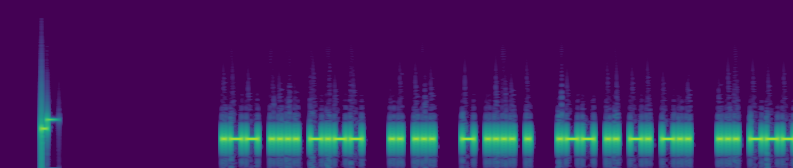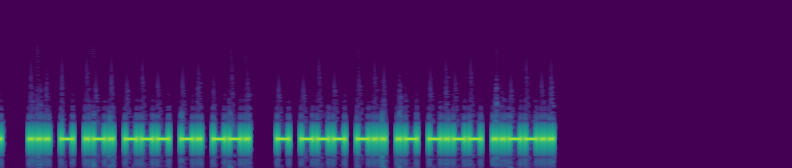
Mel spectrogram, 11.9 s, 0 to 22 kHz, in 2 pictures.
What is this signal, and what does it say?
Morse code, heard as a keyed tone, about 40 wpm, 700 Hz. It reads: WHY IS THE WIND SO STRONG TODAY?
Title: Sentences from Top 1000 Words - Review Part 2 - 40wpm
